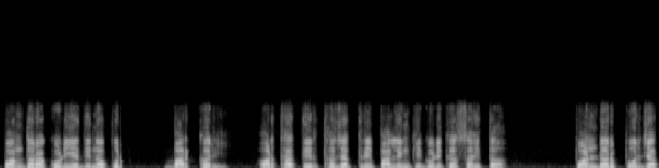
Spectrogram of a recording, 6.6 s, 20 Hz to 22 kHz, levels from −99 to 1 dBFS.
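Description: In this speech clip, a stretch of audio was dropped, either lost on the way or discarded when the call's jitter buffer overflowed, while later audio was already waiting, so playback had to catch up to later audio. The result is a skip ahead at 1.21 to 1.23 s. Roughly 0.4 s of speech is missing, and the material on either side is spliced together with no gap filled in, so the sentence lurches forward abruptly. The call codec's usual coding noise and its 8 kHz upper band limit are audible throughout.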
